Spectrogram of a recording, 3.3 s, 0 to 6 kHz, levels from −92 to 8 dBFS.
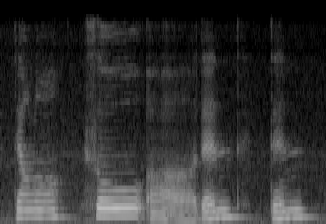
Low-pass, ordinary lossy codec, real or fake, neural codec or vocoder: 5.4 kHz; AAC, 48 kbps; real; none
